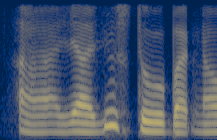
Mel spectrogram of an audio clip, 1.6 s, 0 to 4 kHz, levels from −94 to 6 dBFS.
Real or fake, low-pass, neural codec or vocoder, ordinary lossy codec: fake; 3.6 kHz; autoencoder, 48 kHz, 32 numbers a frame, DAC-VAE, trained on Japanese speech; none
